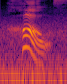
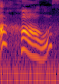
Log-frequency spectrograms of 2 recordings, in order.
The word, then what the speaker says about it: хаос: А хаос, наголос на перший склад, на а - це термін, який вживається в міфології, в міфах. А хаос, наголос на останній склад - це безлад, це непорядок.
